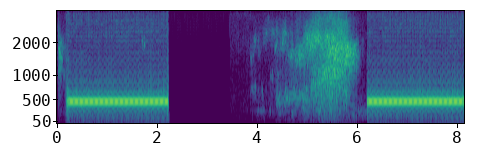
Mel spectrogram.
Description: Ringback tone (North America), 440 + 480 Hz.
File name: rg-1600-unknown- - - .21923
